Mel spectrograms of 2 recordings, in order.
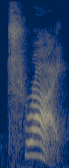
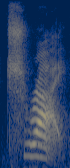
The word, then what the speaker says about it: try: brand new different sound this is true with the letters T and D when they are followed by the consonant R let me explain for example T are why we don't think - Rui it becomes like a chip sound we say try try so the T are together make this sound almost like a CHR almost like but it's a softer one it's to try try so let's look at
